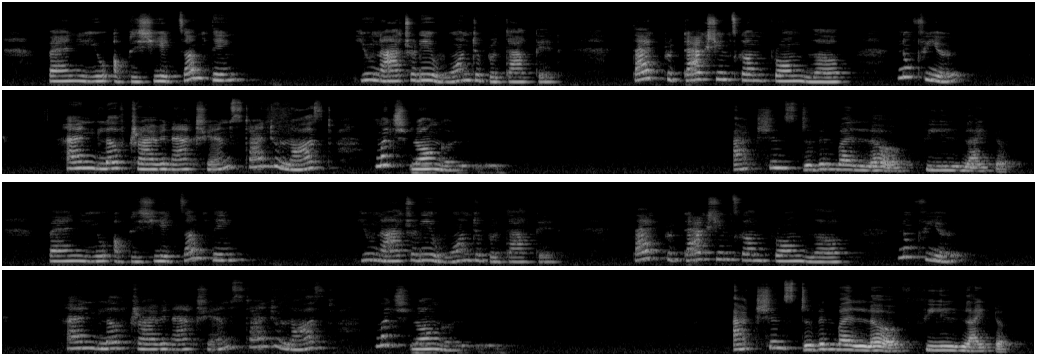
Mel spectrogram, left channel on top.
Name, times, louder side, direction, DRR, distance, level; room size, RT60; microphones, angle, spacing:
voice 1, 0.5-2.3 3.6-5.5 6.3-8.4 9.0-9.6 10.9-13.5 14.1-15.3, left 4 dB, 75° left, 0.4 m, -31 dB
voice 2, 17.6-20.3, right 5 dB, 75° right, 0.6 m, -28 dB
2.4 x 2.1 x 2.6 m
head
